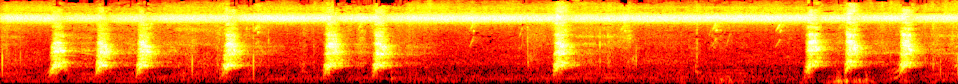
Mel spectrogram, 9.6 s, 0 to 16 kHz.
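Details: Tenterfield Terrier puppies, 6½ weeks old, from Cruz and Ruby's litter, 15 February 2012: sharp, high yaps in uneven bursts of two or three, about eleven over ten seconds, against a steady high hiss.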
